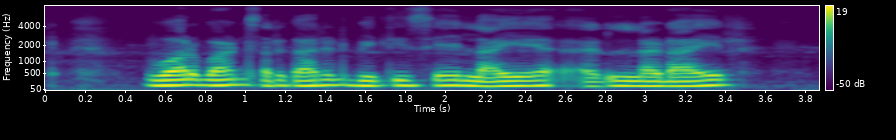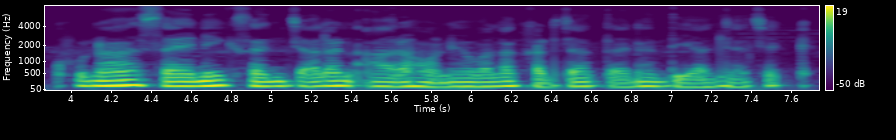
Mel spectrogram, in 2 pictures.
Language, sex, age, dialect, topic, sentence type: Magahi, male, 46-50, Northeastern/Surjapuri, banking, statement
